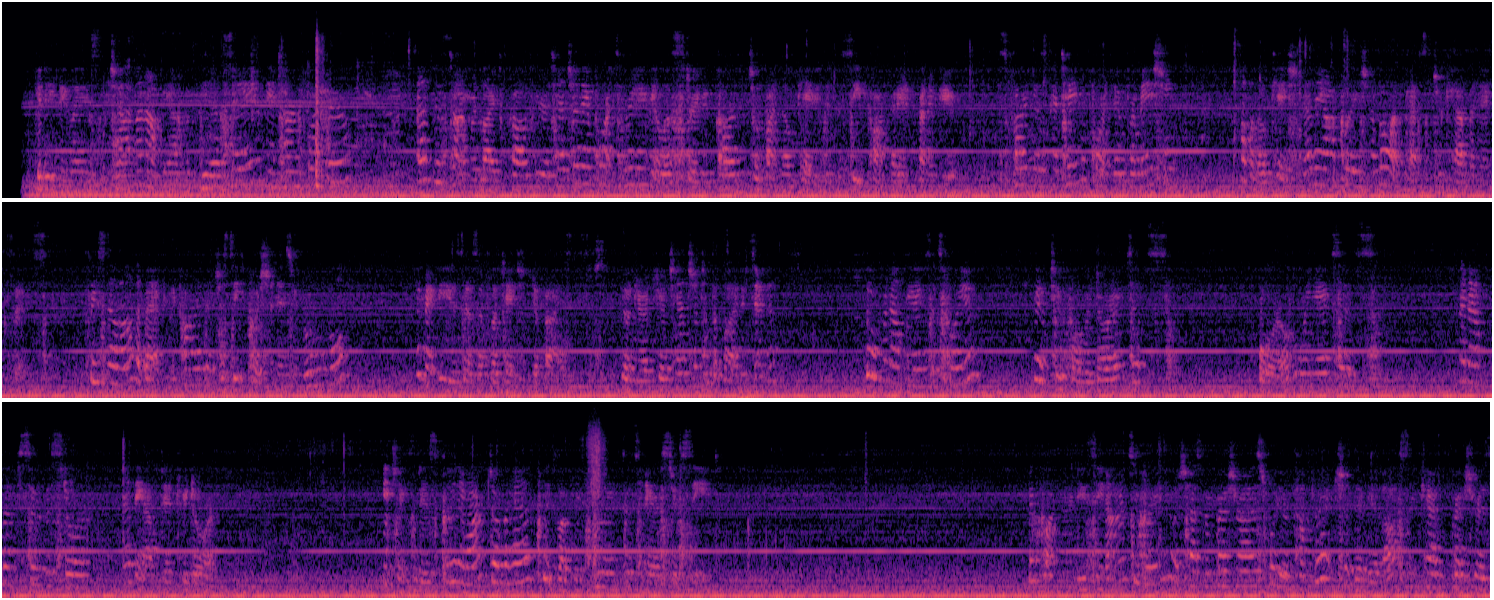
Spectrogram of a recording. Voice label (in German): englische bordansage und kabinengeräusche; Am Flughafen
